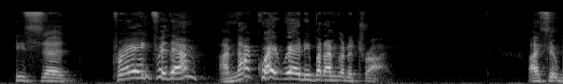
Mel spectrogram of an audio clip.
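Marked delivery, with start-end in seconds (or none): 1.1-3.9 higher, louder hesitant brother; reluctant brother. Retold or imitated. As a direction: push back half-willingly. Brother reluctant about praying.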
